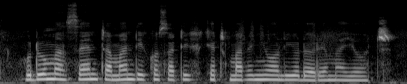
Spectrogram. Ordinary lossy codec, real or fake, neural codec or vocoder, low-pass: none; real; none; 19.8 kHz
